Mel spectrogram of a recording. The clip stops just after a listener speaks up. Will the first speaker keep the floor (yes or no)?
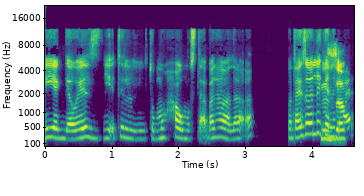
yes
